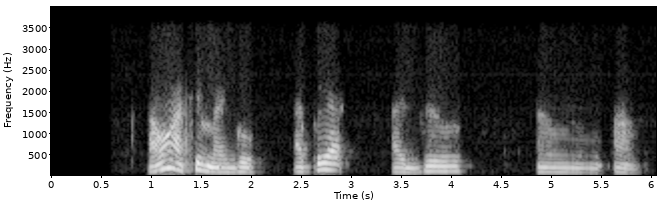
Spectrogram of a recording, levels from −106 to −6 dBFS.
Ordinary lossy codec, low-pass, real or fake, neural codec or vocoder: none; 3.6 kHz; real; none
